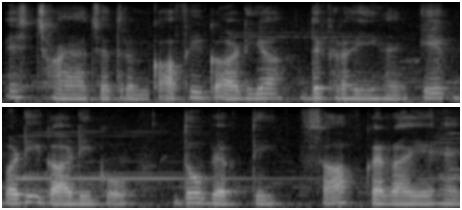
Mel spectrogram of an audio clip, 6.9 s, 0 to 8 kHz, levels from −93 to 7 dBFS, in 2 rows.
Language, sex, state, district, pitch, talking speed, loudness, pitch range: Hindi, male, Uttar Pradesh, Varanasi, 130 Hz, 155 wpm, -36 LUFS, 125-150 Hz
